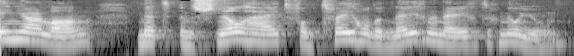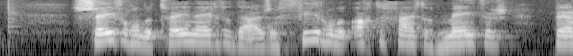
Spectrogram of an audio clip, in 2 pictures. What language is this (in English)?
Dutch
